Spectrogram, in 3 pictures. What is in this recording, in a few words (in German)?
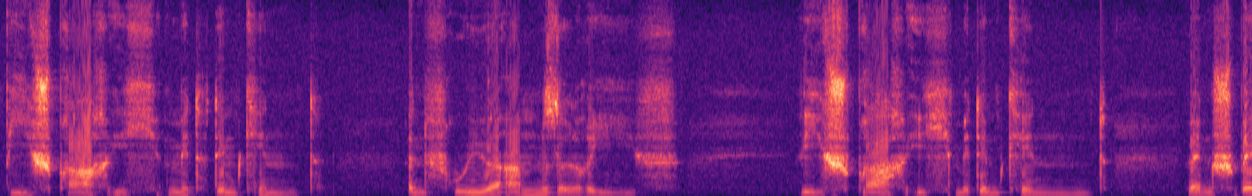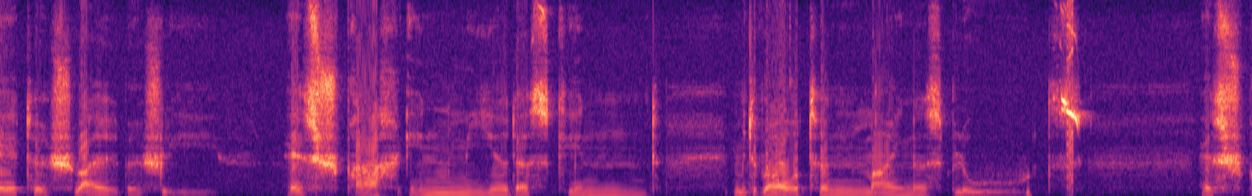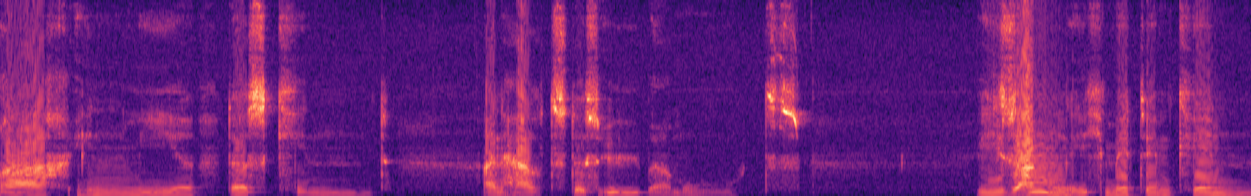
Die weibliche Stimme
